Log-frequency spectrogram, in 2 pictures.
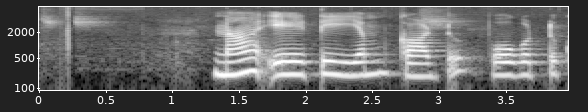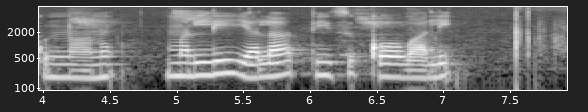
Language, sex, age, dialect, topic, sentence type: Telugu, female, 25-30, Southern, banking, question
